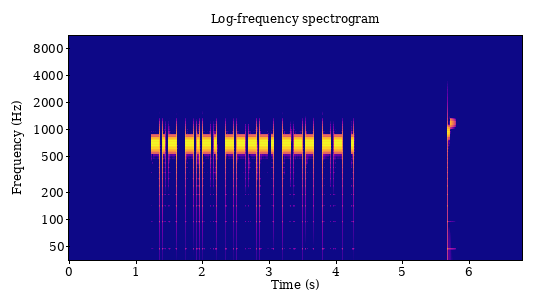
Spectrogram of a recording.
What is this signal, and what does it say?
Morse code, heard as a keyed tone, about 28 wpm, 700 Hz. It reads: KC9OME
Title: USA Call Signs - 4x Character Spacing - 28wpm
